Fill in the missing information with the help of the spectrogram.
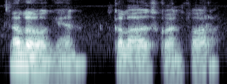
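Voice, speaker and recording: A man's voice: sits low, moderate pace, slight background noise. A man doing a casual video game playthrough, commenting and reading the on-screen text aloud. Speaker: game streamer.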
